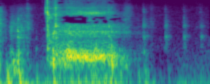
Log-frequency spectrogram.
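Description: Quiet room tone with a few faint short clicks, one at the start and another about half a second in.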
